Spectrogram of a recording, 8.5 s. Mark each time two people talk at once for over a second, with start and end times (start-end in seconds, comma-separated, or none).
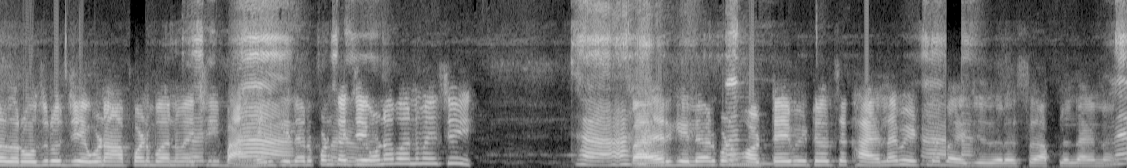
1.4-2.9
